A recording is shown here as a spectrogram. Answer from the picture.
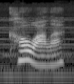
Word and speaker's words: koala: The word is now pronounced in three syllables. Koala possibly an error based on that new spelling.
